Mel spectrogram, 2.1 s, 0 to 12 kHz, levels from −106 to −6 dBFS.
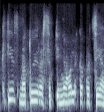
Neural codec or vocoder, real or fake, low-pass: none; real; 10.8 kHz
